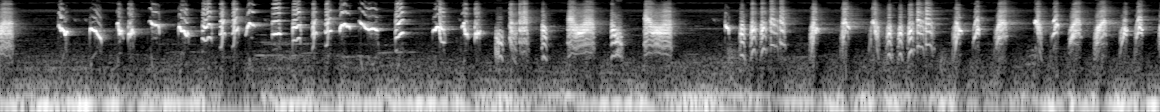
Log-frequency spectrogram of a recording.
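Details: Long-tailed shrike song meant to draw other shrikes into singing: a fast, lively chatter of short clicks, twittering slurs and harsh buzzy bursts, almost continuous, over a faint low hum.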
